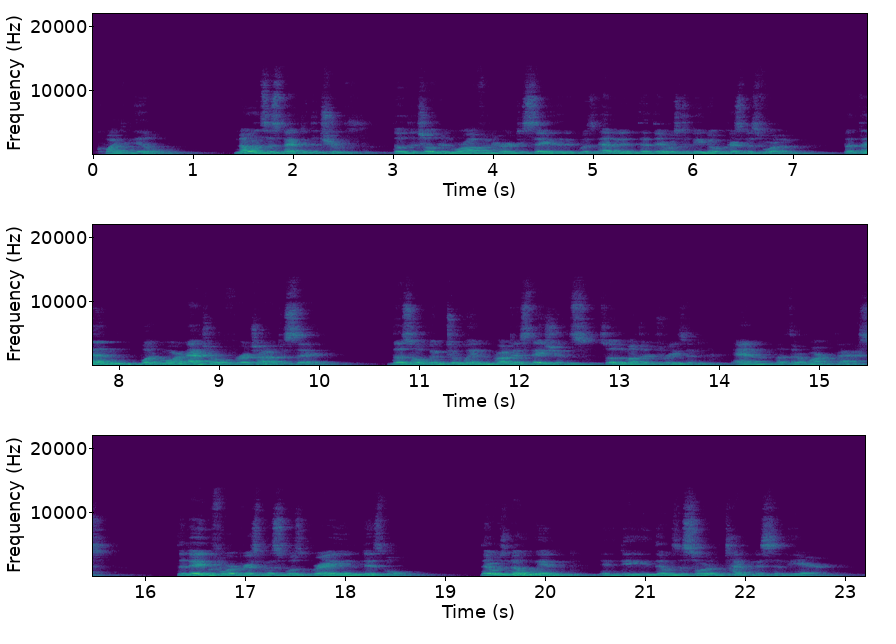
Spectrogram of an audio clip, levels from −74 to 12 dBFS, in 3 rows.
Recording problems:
off-mic speech; far
room echo; noticeable; dies away in 0.7 s

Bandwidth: 14 kHz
